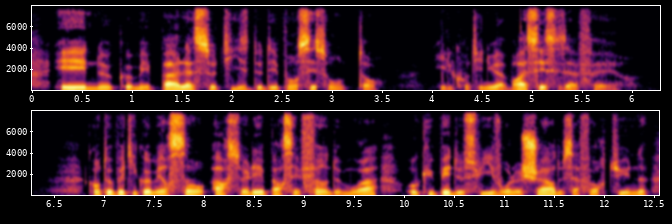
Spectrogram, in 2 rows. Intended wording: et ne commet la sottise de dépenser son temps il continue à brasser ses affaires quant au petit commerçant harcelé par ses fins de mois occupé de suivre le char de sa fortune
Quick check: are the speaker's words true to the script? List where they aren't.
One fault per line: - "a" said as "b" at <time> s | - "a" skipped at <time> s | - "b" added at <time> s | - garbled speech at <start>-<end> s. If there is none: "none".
- "pas" added at 1.2 s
